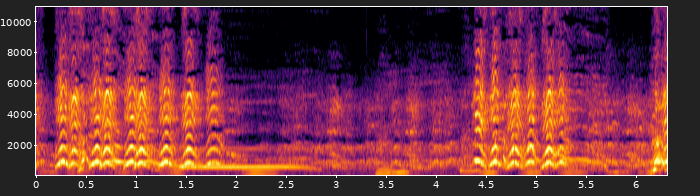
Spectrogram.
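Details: Gibbons at a gibbon center sing rapid, looping whoops in bursts, while Jul, the center's guard dog who has grown attached to them, joins in with a long howl.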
